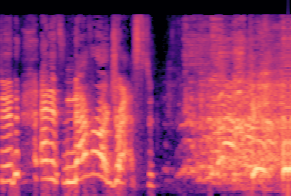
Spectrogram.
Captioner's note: laughter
